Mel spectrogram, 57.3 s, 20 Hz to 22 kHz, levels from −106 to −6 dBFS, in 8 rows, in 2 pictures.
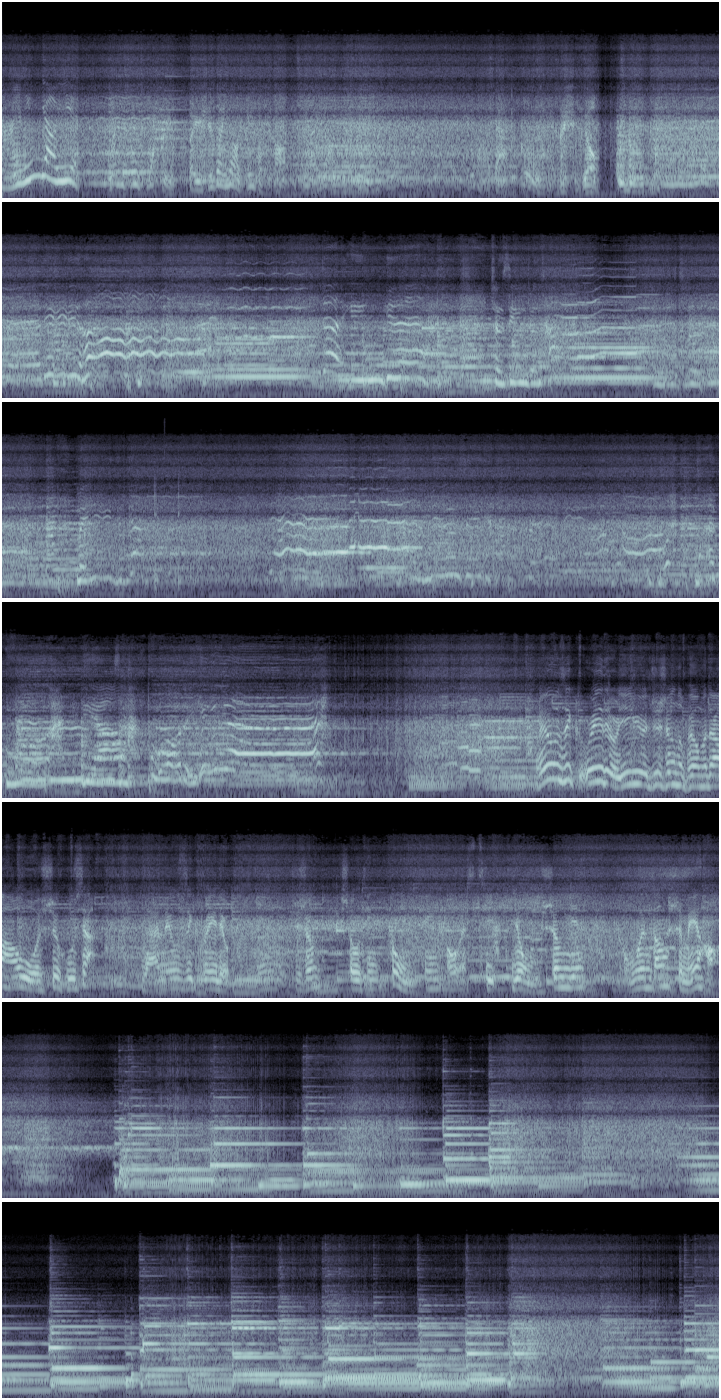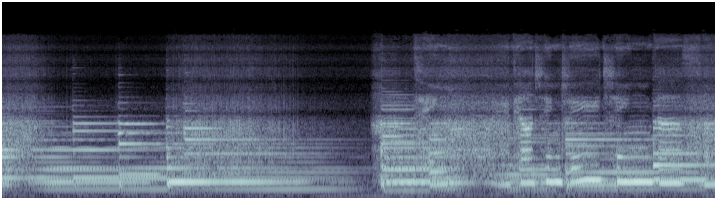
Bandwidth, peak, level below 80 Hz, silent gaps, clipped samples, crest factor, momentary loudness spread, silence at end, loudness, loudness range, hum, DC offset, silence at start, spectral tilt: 12 kHz; -14 dBFS; -68 dBFS; none; under 0.1%; 16 dB; 10 LU; 0 s; -30 LUFS; 4 LU; none; under 0.1%; 0 s; -4.5 dB/octave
